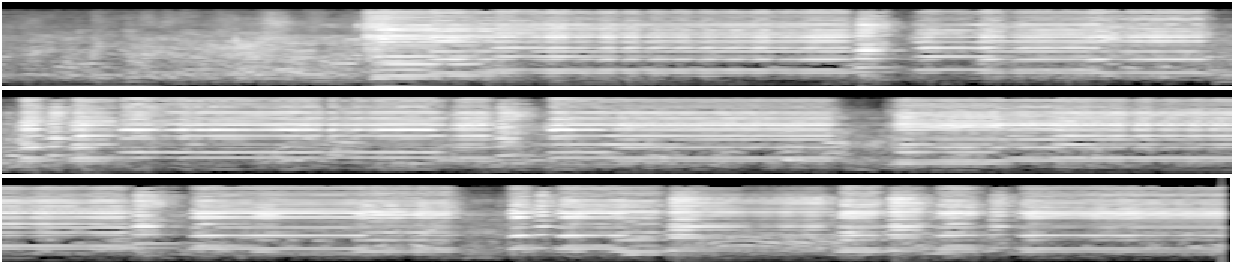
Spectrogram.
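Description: Harmonica, cupped in both hands and played into a vocal microphone as the instrumental intro to a song. It starts about two seconds in and plays a series of held chords and notes broken by short breath gaps, with one bent note near the end.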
